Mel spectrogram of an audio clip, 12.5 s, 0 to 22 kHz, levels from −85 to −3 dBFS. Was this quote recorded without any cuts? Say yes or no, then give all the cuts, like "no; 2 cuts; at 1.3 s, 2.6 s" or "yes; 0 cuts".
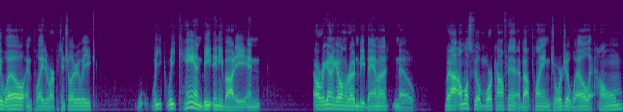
yes; 0 cuts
